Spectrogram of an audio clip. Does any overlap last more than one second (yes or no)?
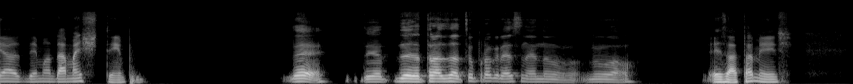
no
